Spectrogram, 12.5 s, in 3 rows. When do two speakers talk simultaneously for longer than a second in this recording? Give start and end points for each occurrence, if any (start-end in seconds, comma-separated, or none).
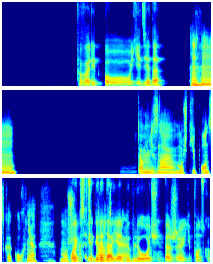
9.7-11.0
